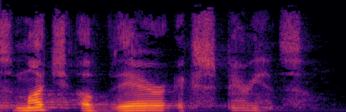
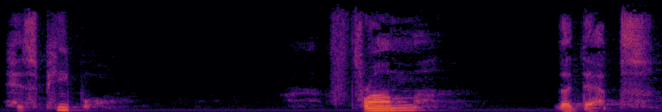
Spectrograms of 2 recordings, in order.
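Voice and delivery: much softer, breathy and falling; hushed whisper; 3 semitones lower, 13 dB quieter than usual. Acted. Preacher whispering the psalm's phrase to the congregation, hushed. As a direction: draw them in with a whisper.

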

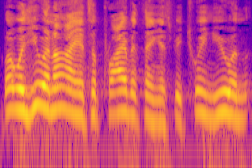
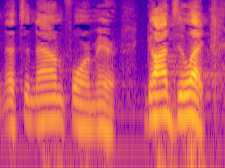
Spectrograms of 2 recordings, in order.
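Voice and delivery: normal talking voice

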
